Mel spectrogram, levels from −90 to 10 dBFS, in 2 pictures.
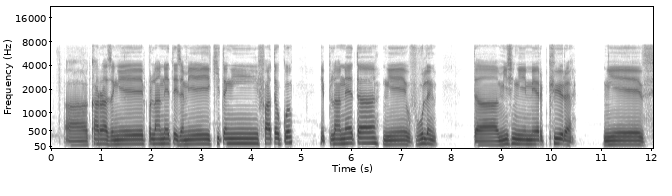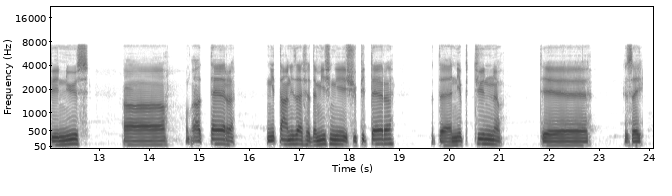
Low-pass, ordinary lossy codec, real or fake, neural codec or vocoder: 7.2 kHz; none; real; none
